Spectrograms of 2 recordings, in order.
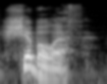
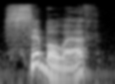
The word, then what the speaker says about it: Shibboleth: If he said no, then they would say to him, "Say Shibboleth." If he said Sibboleth, for the Ephraimites could not pronounce it right, then they would grab him and kill him at the fords of the Jordan River.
